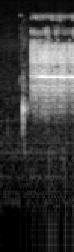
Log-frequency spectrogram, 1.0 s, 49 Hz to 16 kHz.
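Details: AMT CO2 fractional laser (glass tube, scanner) for pores and scars firing in the rotating "moving" scan mode, described as less painful: short click, then steady high electronic tone.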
